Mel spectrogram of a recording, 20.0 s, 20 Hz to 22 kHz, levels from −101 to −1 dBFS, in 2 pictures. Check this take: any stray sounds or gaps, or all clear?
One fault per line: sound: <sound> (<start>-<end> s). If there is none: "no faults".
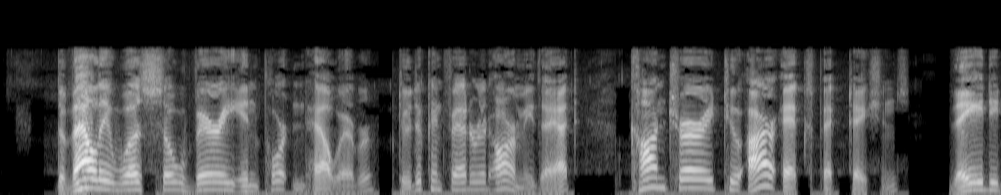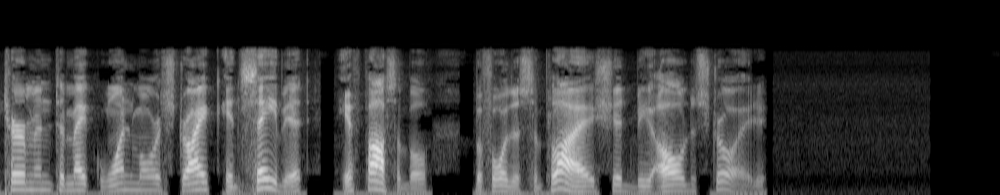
no faults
